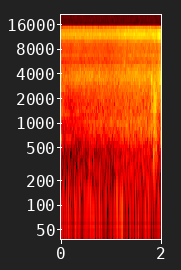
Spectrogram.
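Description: Steady low background hiss of the broadcast's ambient noise, even and without distinct events, during a pause in the commentary.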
